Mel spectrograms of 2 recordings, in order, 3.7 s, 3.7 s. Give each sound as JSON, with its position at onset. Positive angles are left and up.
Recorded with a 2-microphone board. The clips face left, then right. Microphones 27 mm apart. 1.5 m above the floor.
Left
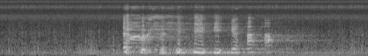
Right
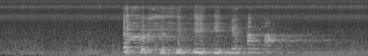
{"t": 1.2, "sound": "laughter", "side_deg": 25, "distance_m": 0.8}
